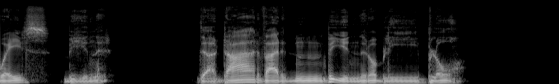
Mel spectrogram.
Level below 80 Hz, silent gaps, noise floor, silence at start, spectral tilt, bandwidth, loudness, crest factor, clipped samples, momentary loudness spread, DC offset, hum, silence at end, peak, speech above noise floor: -40 dBFS; none; -80 dBFS; 0 s; -6.5 dB/octave; 16 kHz; -24 LUFS; 18 dB; under 0.1%; 8 LU; under 0.1%; none; 0.95 s; -8 dBFS; 58 dB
